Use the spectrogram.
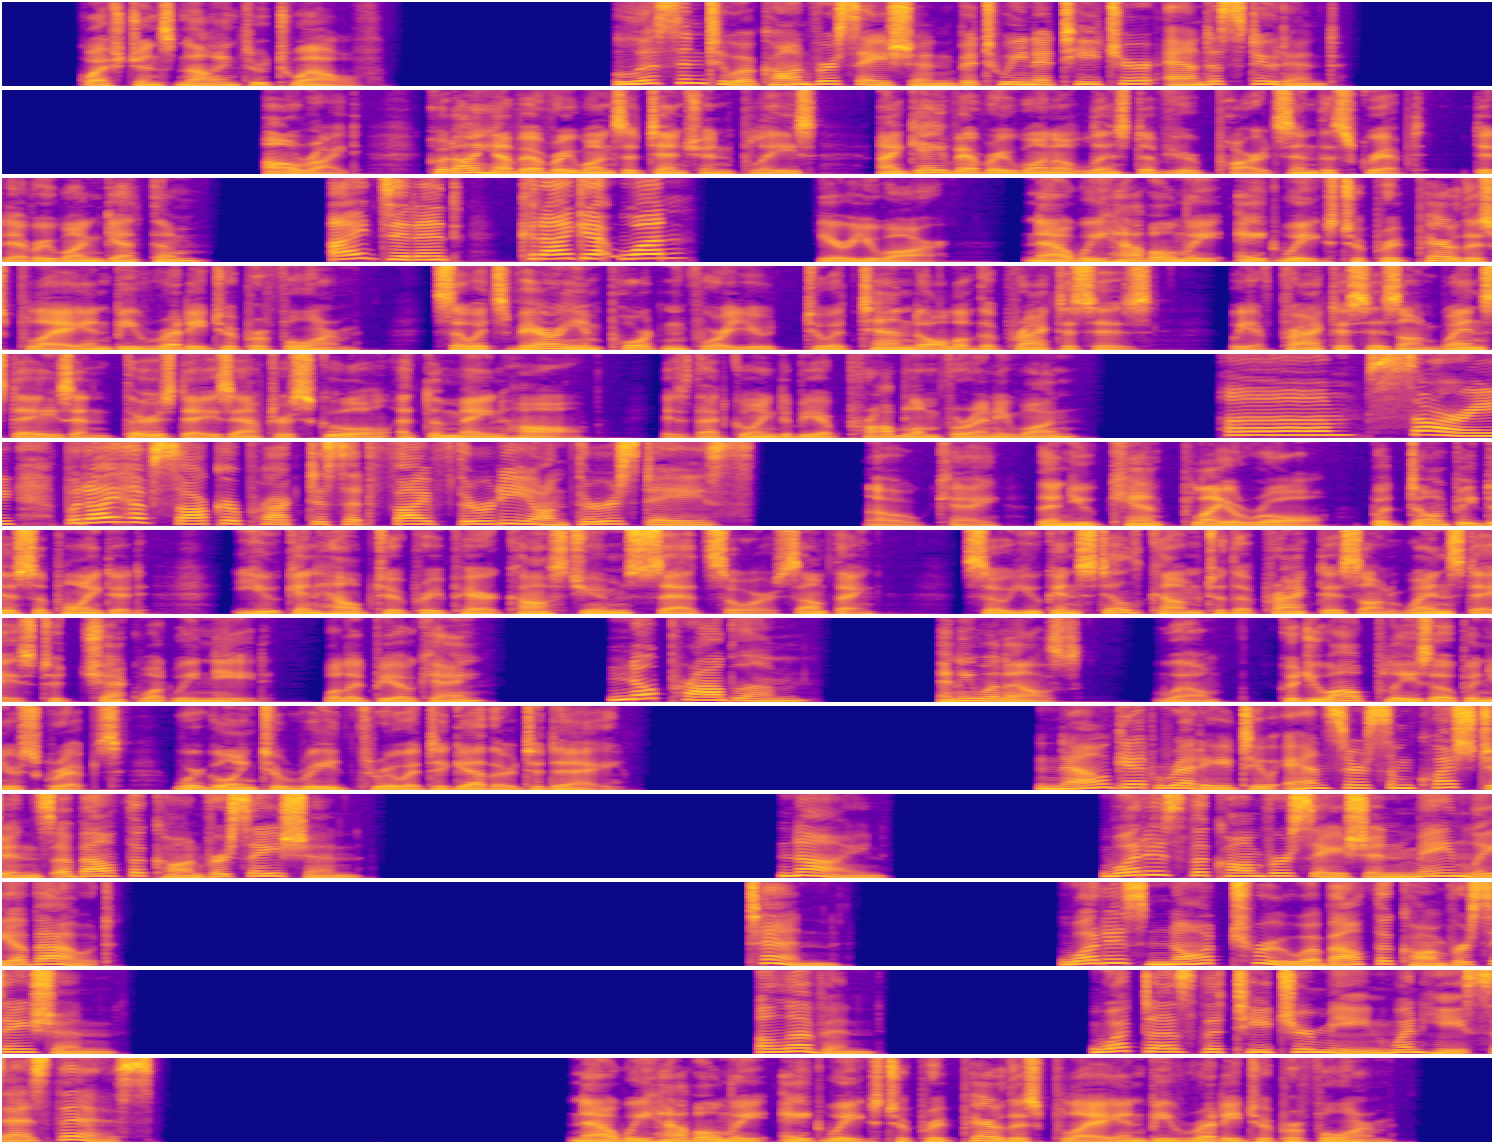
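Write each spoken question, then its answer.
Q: What is the conversation mainly about?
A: Getting ready for the school play and its practice schedule

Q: What does the teacher mean when he says this?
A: There is little time, so everyone must attend all the practices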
